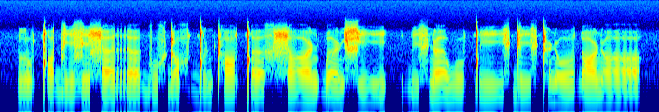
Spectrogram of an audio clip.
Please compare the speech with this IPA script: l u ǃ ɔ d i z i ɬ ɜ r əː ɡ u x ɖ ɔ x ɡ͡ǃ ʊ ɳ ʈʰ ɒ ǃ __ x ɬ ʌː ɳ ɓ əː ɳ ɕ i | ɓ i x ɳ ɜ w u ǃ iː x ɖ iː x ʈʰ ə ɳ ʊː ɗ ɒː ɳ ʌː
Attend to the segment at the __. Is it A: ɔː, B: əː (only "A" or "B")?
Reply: B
